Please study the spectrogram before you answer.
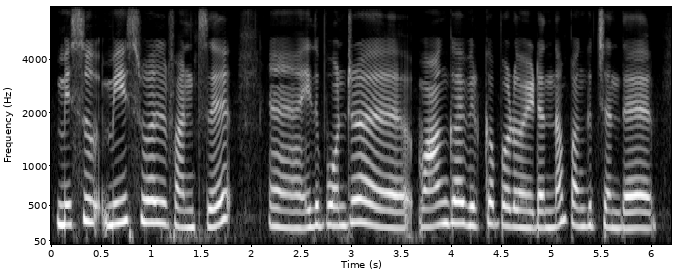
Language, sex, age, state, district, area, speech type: Tamil, female, 30-45, Tamil Nadu, Tiruvarur, rural, spontaneous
